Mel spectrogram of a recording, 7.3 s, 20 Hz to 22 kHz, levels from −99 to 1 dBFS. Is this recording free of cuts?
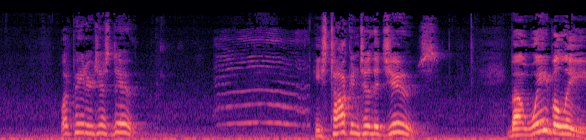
no; 2 cuts; at 3.9 s, 6.3 s

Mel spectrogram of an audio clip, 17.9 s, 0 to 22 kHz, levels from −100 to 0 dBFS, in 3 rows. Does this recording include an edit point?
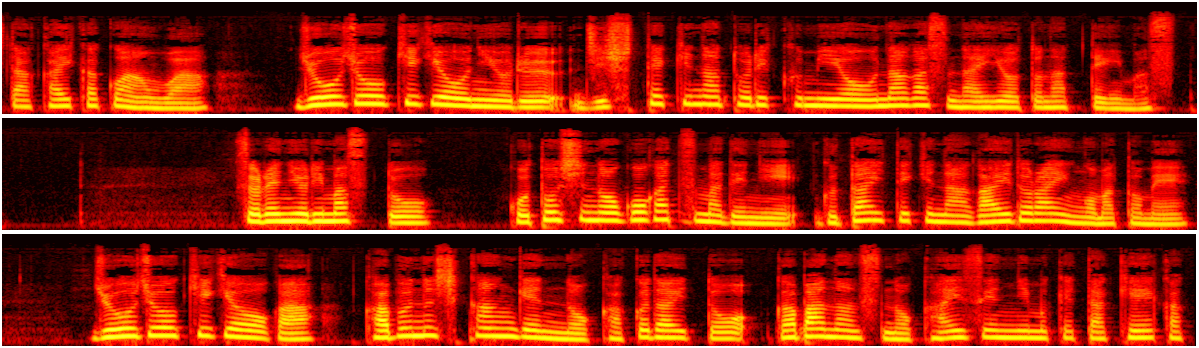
no; 0 cuts

